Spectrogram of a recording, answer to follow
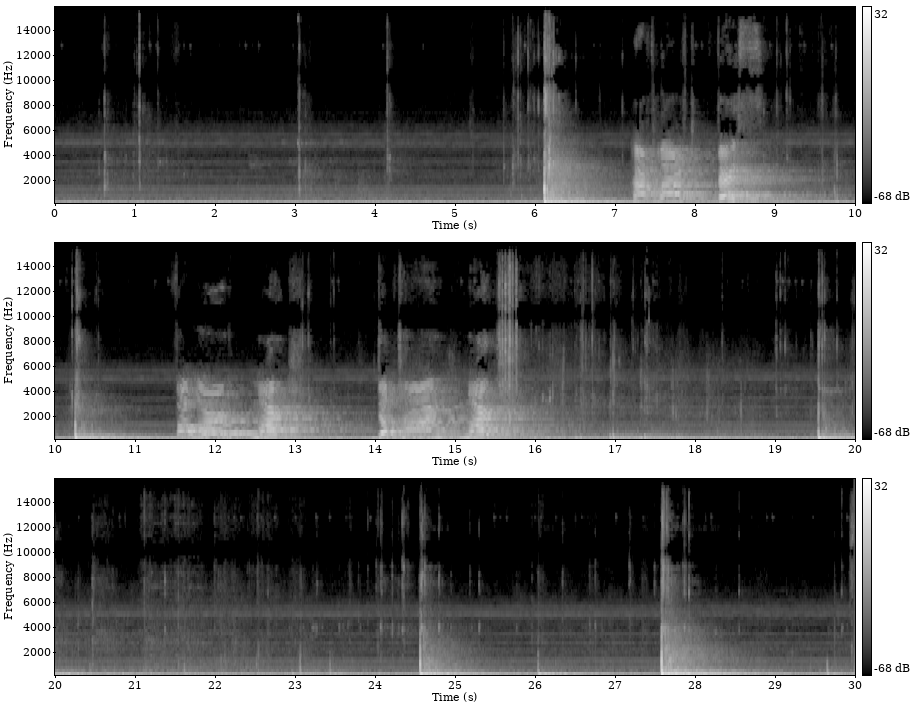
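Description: Armed drill on a hardwood gym floor: about six sharp knocks of the drill rifle and boots on the floor, each ringing out in the large hall. Between the first few, a voice calls drawn-out shouted drill commands.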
